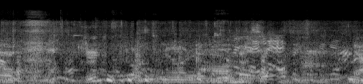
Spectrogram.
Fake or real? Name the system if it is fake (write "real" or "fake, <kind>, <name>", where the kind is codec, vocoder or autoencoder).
real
